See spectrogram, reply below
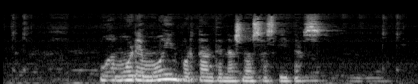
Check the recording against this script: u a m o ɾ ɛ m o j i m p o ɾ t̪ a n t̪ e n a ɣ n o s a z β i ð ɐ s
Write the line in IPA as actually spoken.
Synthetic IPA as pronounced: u a m o ɾ ɛ m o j i m p o ɾ t̪ a n t̪ e n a z n ɔ s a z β i ð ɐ s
